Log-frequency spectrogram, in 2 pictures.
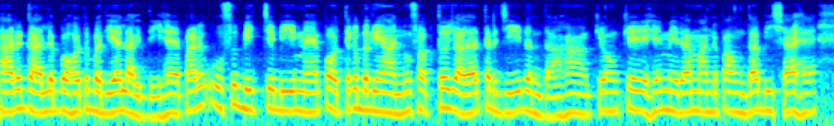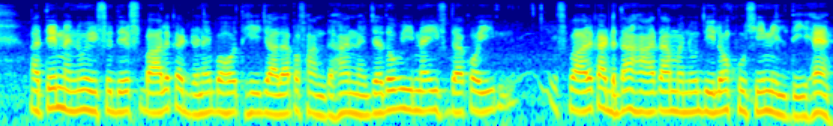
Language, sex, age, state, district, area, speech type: Punjabi, male, 18-30, Punjab, Rupnagar, rural, spontaneous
